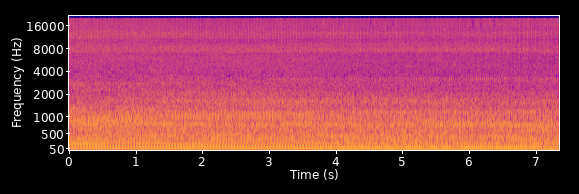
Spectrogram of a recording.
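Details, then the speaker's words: Craftsman lawn tractor with a Briggs & Stratton opposed twin engine, after carburetor jet cleaning, choke on, throttle halfway: steady, even note with no hunting or surging. It idles a bit high and the idle screw needs backing off. Surging fixed. "so that did the trick guys usually it does"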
